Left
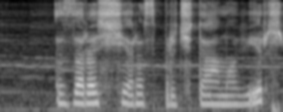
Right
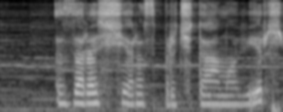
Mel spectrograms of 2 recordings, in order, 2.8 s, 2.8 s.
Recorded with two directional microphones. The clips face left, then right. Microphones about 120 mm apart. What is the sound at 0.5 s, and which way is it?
Speech, 20° left (ahead or behind).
